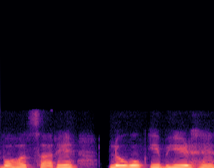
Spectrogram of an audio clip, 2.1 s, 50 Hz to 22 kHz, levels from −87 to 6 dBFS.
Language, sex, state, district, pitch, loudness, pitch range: Hindi, female, Jharkhand, Ranchi, 230 Hz, -16 LUFS, 225-240 Hz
